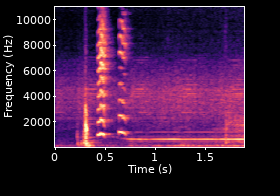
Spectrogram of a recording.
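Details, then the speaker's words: 1955 Mercedes-Benz 300SL Gullwing, inline-six, key at first position with fuel pump switch pulled before start: a few squeaky clicks, then a steady thin electric hum; fuel pump priming normally. "I hear the fuel pump running. Wait a few seconds for the fuel to reach the engine, then turn the key one more turn to start it."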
